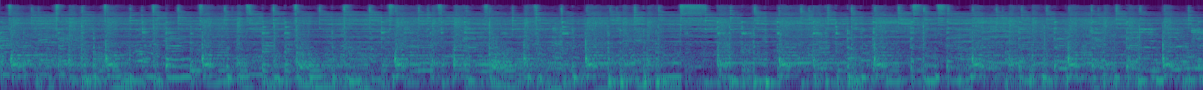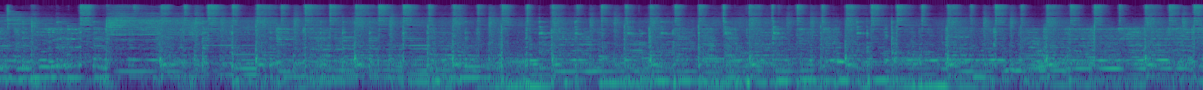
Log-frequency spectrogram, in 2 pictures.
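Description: A live rock band playing: a Pearl drum kit, electric bass and electric guitar together, with the drums prominent.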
